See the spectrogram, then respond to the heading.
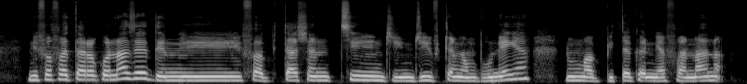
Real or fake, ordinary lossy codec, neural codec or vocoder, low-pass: fake; none; codec, 44.1 kHz, 7.8 kbps, Pupu-Codec; none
